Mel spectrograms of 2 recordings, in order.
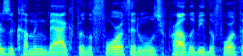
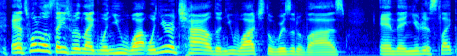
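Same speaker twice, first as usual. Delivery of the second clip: normal talking voice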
